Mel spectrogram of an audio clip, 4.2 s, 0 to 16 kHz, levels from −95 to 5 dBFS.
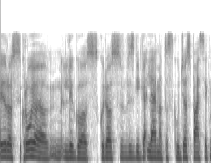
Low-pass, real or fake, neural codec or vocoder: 7.2 kHz; real; none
